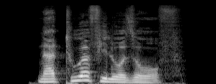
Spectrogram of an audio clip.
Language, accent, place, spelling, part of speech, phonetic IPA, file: German, Germany, Berlin, Naturphilosoph, noun, [naˈtuːɐ̯filoˌzoːf], De-Naturphilosoph.ogg
- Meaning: natural philosopher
